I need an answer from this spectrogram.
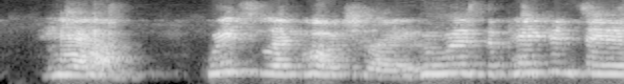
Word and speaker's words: Huitzilopochtli: The one that starts with an H is pronounced Huitzilopochtli. Yeah, Huitzilopochtli, who is the patron saint of the Aztec, and he was the sun god.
